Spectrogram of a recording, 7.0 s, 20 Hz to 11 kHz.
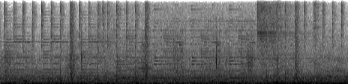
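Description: Pressure-washer water spraying over a 2006 Mitsubishi Evo IX GSR during a car wash, a steady loud hiss throughout with a brief change in tone near the end, with no talk.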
